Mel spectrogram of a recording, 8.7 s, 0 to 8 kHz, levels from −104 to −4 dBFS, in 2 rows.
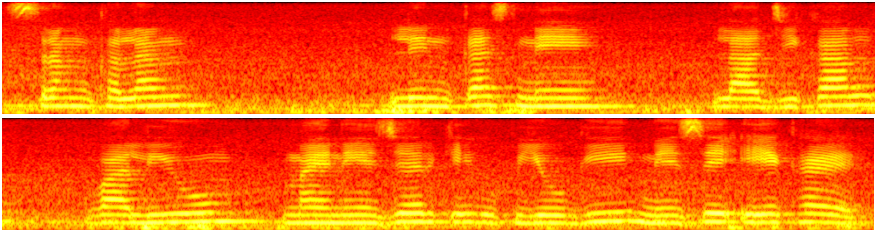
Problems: constant background noise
